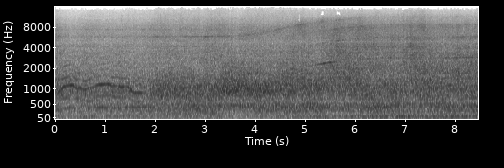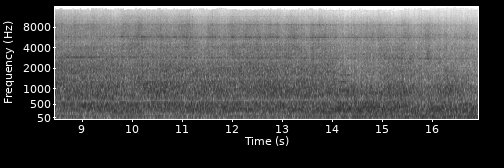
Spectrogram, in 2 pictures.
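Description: Jet engines of a Boeing 737-500 running on the runway, steady and loud, with a high whine that rises in pitch about four seconds in and then holds.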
